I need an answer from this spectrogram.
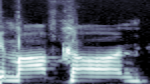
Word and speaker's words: Movcan: How you pronounce that? I say Movcan. I've heard Movcan. I like Movcan. Just rolls off the tongue a little better.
